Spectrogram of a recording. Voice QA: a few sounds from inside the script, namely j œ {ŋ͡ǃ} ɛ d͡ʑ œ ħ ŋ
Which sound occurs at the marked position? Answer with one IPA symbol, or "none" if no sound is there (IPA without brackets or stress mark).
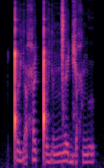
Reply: ŋ͡ǀ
